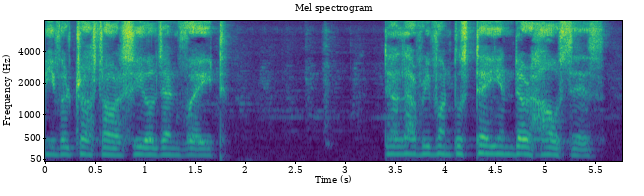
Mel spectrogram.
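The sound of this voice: Using a raspy put-on character voice, a man speaks at a fairly slow pace with a fairly high pitch. His intonation is monotone and flat, with faint music in the background.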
